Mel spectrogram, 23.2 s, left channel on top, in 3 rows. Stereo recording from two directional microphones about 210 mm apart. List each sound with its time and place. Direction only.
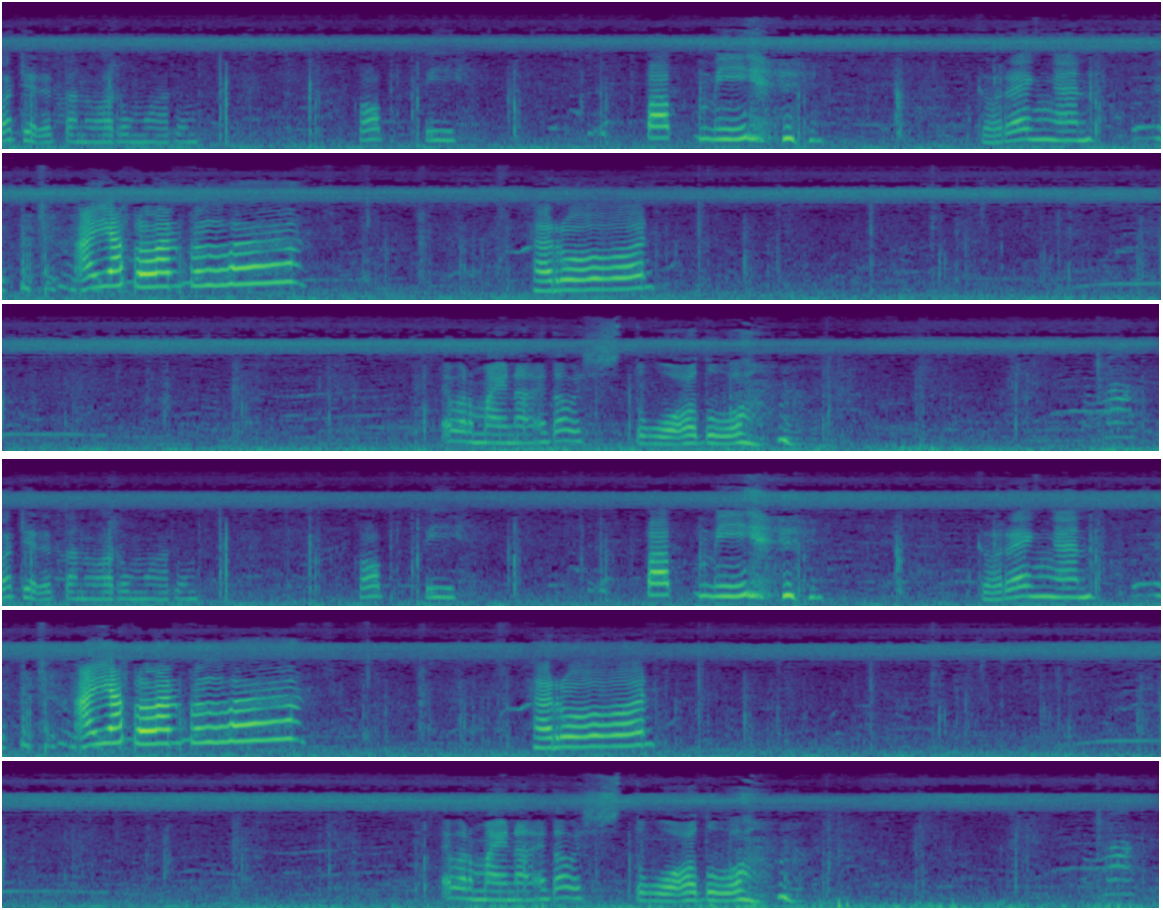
0.0 s speech: 10° right (ahead or behind)
2.3 s cricket: 10° right (ahead or behind)
4.3 s speech: 15° right (ahead or behind)
6.5 s speech: 15° right (ahead or behind)
11.2 s speech: 10° right (ahead or behind)
18.4 s speech: 10° right (ahead or behind)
